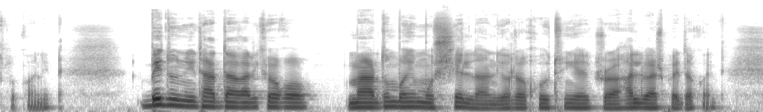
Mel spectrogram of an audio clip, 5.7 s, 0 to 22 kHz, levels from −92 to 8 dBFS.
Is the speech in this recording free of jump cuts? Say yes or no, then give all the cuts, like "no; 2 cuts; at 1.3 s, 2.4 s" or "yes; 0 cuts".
yes; 0 cuts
